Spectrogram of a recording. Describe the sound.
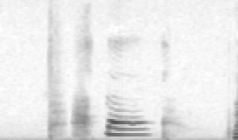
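A drawn-out, plaintive cat meow that slides downward in pitch, fairly loud, with another meow just beginning at the very end. Soft breathy noises come before it.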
